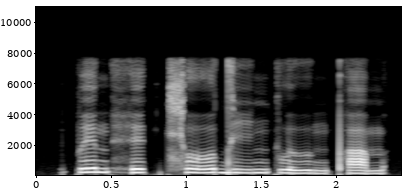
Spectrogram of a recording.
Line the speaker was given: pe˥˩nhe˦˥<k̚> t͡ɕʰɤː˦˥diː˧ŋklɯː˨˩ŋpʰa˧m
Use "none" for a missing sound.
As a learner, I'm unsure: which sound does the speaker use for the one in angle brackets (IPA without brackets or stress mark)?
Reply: k̚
